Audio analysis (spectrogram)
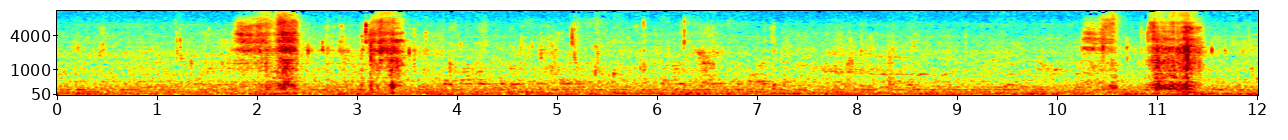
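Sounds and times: chewing food close up: 0.1 - 9.2.

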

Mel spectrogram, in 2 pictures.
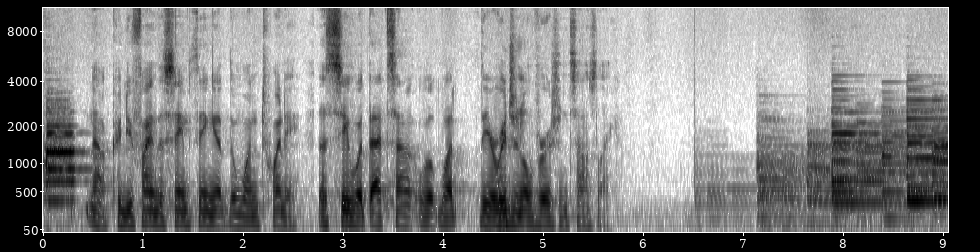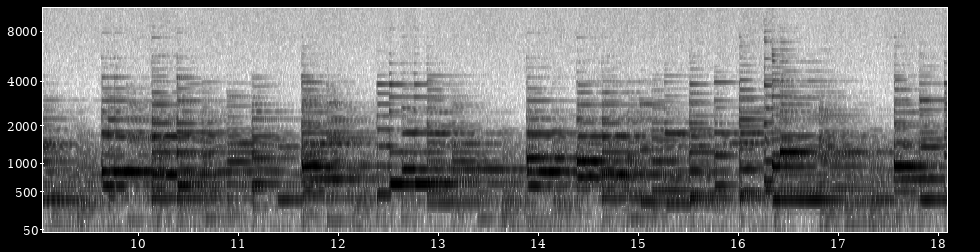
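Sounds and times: solo piano music: 0.0 - 0.5, 6.5 - 18.0.

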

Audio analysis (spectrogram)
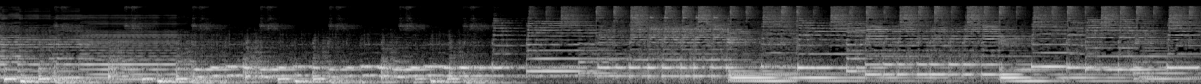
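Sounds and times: live instrumental music: 0.0 - 12.0.

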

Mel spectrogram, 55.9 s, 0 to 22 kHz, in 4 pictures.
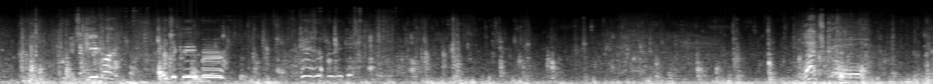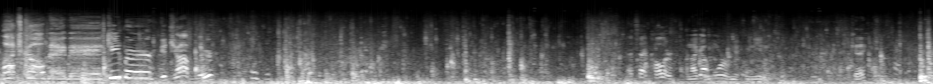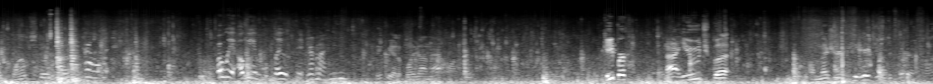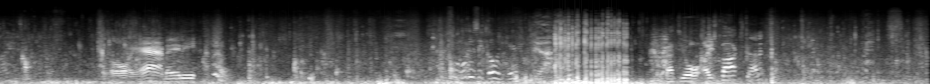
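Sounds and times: knocks on boat: 0.0 - 16.3, 17.0 - 23.5, 24.6 - 32.4, 33.4 - 43.7, 45.0 - 51.7, 53.2 - 55.2
water moving around boat: 0.0 - 55.9
wind buffeting microphone: 0.0 - 55.9.

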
